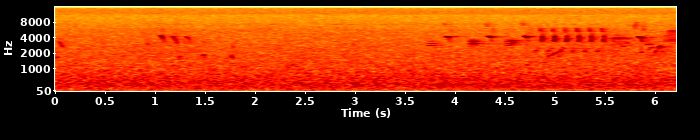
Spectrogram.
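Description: Faint bird chirping over near silence: a few short high chirps about a second in, then a quick run of chirps near the end.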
